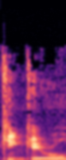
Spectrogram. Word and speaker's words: King K. Rool: I love King K. Rool. Apparently, they asked the guy on Twitter today who named him how to pronounce it, and he said King K.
